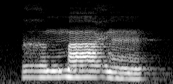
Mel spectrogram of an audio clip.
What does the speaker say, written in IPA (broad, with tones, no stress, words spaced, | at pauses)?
ɣə˧ŋmaː˧ɣɛ̃˨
